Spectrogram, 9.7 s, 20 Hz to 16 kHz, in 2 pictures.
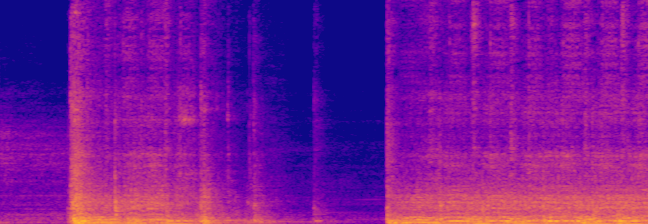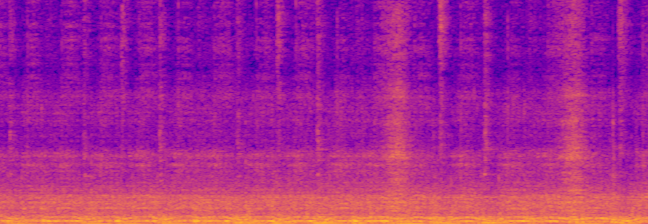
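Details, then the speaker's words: Starter turns slowly and unevenly at about three turns a second without catching on a long-sitting Farmall 650 tractor with fuel and spark confirmed. The battery runs down until it is dead. "Come on, girl. I run my battery down yet. Well, it sounds like she wants to go. Let the battery catch up."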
